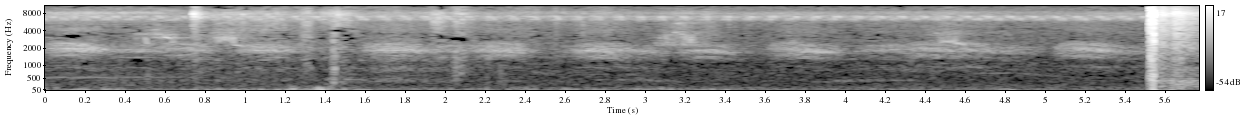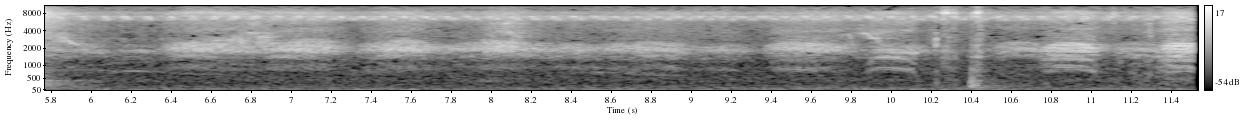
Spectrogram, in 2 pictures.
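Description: A break-barrel Artemis SR-1000S air rifle fires once, a single sharp crack about halfway through. It is an ordinary shot with no lubricant or diesel behind the pellet. Crows caw repeatedly in the background.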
